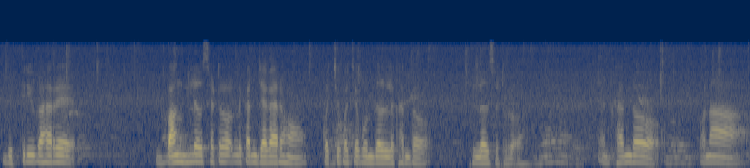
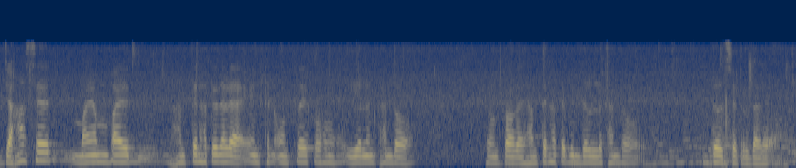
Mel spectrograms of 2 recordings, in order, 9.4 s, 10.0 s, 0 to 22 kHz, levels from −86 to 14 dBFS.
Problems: constant background noise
